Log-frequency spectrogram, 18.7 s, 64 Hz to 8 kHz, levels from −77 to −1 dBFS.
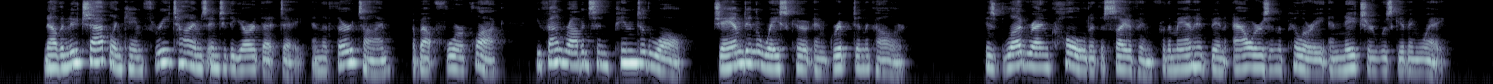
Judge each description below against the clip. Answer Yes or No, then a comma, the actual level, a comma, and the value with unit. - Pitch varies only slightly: No, average, 4.3 semitones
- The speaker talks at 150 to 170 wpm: No, average, 185 wpm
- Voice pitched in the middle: Yes, medium, 165 Hz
